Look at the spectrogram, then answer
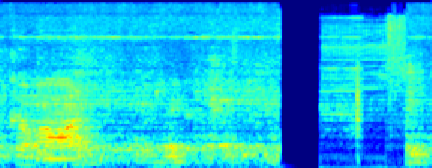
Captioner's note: static playback transmitting; static fizzing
